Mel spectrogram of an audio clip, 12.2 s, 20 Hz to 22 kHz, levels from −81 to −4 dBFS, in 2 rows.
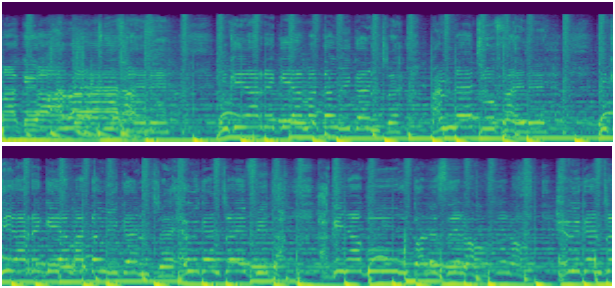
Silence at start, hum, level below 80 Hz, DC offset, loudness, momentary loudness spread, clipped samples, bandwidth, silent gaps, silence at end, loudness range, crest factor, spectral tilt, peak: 0 s; none; -18 dBFS; under 0.1%; -17 LUFS; 4 LU; under 0.1%; 16.5 kHz; none; 0 s; 1 LU; 12 dB; -4 dB/octave; -4 dBFS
